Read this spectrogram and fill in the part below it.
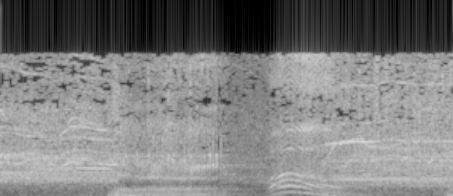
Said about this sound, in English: He won the burping contest at this weekend's Nickelodeon Kids Choice Awards. Yeah. Do you want to hear him taking on former champ Hugh Jackman?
